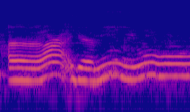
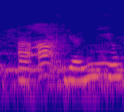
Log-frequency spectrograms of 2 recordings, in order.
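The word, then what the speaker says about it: ءَاعْجَمِيٌّ: Jadi bacanya itu harus diseret. Seperti ini contohnya. A'jamiyyu wa arabi, a'jamiyyu wa arabi. Jadi bacanya harus diseret. Jangan a'jamiyun, itu salah ya.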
